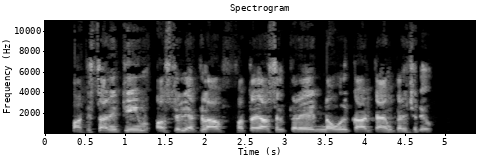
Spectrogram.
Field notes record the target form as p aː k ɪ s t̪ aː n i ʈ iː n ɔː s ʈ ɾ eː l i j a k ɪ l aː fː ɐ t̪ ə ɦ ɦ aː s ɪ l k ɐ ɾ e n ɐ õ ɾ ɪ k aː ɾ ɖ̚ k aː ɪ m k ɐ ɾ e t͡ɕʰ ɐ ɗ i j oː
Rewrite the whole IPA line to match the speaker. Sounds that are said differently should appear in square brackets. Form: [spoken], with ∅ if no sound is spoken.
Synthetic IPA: p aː k ɪ s t̪ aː n i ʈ iː [m] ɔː s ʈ ɾ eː l i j a [x] ɪ l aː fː ɐ t̪ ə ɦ ɦ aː s ɪ l k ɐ ɾ e n ɐ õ ɾ ɪ k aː ɾ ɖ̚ k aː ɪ m k ɐ ɾ e t͡ɕʰ ɐ ɗ i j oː

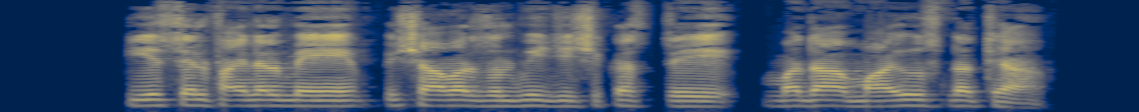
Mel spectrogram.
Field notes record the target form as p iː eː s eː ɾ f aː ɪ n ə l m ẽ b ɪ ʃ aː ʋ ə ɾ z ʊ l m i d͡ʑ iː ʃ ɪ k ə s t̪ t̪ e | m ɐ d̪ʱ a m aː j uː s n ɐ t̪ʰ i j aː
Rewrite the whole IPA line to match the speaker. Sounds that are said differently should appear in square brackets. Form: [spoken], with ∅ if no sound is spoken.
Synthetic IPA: p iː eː s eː [l] f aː ɪ n ə l m ẽ [p] ɪ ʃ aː ʋ ə ɾ z ʊ l m i d͡ʑ iː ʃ ɪ k ə s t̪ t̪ e | m ɐ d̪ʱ a m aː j uː s n ɐ t̪ʰ i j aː

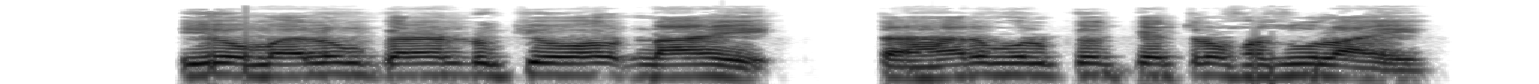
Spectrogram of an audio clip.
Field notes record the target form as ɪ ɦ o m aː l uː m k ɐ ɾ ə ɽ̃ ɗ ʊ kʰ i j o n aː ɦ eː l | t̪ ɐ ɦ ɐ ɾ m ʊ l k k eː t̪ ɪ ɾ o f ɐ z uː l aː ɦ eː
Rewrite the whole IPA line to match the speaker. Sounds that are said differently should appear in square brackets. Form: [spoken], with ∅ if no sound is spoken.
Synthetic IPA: ɪ ɦ o m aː l uː m k ɐ ɾ ə ɽ̃ ɗ ʊ kʰ i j o n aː ɦ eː [∅] | t̪ ɐ ɦ ɐ ɾ m ʊ l k k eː t̪ ɪ ɾ o f ɐ z uː l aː ɦ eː

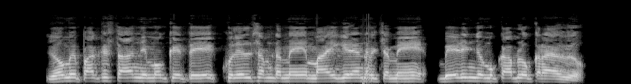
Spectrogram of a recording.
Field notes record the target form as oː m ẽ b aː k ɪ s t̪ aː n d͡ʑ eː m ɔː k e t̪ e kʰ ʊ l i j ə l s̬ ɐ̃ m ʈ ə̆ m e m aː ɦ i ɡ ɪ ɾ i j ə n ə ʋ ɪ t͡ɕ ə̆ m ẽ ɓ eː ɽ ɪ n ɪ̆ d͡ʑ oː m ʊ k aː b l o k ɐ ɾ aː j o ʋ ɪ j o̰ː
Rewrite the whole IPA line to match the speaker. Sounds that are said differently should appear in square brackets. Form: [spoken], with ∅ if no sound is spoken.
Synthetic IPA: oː m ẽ [p] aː k ɪ s t̪ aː n d͡ʑ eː m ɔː k e t̪ e kʰ ʊ l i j ə l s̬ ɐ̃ m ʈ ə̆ m [ẽ] m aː ɦ i ɡ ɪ ɾ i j ə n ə ʋ ɪ t͡ɕ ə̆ m ẽ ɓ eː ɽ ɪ n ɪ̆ d͡ʑ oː m ʊ k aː b l o k ɐ ɾ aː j o ʋ [i] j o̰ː

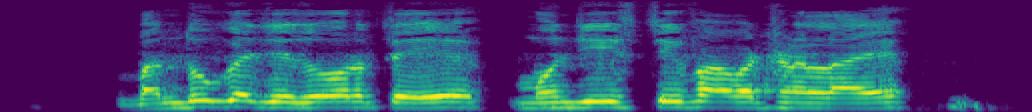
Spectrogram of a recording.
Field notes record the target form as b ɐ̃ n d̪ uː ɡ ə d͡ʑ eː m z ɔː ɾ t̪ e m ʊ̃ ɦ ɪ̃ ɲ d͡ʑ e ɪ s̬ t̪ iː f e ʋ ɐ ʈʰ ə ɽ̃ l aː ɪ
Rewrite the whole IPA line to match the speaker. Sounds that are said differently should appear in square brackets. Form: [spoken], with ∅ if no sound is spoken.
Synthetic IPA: b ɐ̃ n d̪ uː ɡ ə d͡ʑ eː [∅] z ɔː ɾ t̪ e m ʊ̃ ɦ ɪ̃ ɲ d͡ʑ [i] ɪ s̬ t̪ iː f [a] ʋ ɐ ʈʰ ə ɽ̃ l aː ɪ

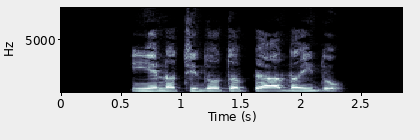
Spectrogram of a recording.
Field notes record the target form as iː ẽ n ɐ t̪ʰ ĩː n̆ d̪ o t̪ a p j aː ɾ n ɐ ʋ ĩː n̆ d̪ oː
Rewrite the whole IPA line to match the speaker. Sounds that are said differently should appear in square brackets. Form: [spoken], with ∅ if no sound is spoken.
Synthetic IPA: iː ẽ n ɐ t̪ʰ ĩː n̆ d̪ o t̪ [ɐ] p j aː ɾ n ɐ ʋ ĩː n̆ d̪ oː

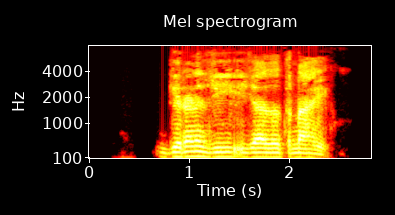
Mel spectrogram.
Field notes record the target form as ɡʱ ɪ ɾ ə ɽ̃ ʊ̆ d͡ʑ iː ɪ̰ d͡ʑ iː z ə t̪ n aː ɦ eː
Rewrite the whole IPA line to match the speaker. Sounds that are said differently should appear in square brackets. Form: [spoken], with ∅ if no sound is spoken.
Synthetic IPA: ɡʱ ɪ ɾ ə ɽ̃ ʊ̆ d͡ʑ iː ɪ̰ d͡ʑ [aː] z ə t̪ n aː ɦ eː

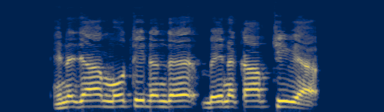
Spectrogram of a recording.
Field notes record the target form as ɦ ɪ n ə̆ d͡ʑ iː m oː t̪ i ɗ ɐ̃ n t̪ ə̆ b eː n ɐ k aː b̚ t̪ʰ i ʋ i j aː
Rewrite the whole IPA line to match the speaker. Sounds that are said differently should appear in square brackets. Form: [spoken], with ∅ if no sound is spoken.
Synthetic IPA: ɦ ɪ n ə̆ d͡ʑ [aː] m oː t̪ i ɗ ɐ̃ n [d̪] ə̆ b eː n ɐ k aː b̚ t̪ʰ i ʋ i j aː

